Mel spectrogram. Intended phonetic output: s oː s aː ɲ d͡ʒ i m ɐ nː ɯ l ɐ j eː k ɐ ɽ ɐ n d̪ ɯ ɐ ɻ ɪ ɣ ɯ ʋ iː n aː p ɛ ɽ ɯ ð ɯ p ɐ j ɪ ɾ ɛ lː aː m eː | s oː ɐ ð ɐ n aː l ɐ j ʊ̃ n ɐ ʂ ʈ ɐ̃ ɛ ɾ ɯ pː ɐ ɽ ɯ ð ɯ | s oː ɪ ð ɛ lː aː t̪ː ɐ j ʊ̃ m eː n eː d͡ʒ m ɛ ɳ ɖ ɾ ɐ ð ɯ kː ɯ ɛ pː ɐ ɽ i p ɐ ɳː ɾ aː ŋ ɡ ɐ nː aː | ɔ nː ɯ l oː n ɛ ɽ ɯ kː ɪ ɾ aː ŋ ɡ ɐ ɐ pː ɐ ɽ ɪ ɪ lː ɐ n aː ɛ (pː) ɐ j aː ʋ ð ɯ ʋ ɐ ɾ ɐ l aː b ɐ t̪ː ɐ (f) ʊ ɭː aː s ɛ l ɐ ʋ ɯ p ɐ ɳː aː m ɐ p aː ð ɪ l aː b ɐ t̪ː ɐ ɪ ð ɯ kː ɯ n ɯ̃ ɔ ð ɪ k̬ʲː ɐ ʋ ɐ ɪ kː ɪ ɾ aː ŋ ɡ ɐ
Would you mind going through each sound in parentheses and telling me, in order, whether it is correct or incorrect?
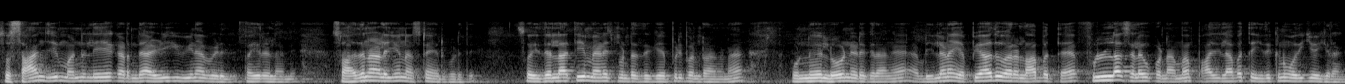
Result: correct, correct

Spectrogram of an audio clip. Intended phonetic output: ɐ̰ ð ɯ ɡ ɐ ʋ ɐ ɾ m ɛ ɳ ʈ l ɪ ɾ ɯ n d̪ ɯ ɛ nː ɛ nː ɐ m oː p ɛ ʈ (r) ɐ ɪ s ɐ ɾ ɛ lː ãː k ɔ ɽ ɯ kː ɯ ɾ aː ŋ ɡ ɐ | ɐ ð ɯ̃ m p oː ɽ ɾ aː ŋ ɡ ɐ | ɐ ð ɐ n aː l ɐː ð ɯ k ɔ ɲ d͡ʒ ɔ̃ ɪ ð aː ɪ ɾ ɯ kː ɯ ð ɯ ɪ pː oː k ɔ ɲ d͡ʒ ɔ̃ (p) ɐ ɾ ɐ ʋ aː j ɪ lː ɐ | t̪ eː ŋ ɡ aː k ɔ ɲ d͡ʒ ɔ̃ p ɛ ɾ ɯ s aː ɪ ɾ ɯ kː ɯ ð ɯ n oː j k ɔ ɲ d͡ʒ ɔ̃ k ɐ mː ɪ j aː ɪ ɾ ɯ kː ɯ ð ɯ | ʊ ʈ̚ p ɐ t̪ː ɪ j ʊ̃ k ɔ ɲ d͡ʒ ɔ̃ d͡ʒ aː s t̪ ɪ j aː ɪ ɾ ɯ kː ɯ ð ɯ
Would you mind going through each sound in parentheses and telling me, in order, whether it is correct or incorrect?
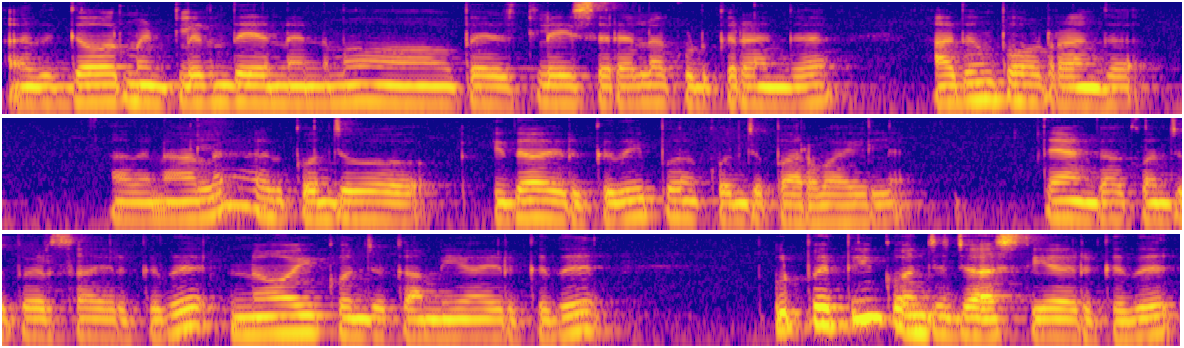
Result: incorrect: l, correct

